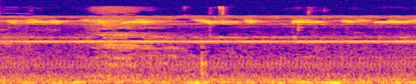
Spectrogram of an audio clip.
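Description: Near silence: a faint background with a steady high-pitched tone.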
